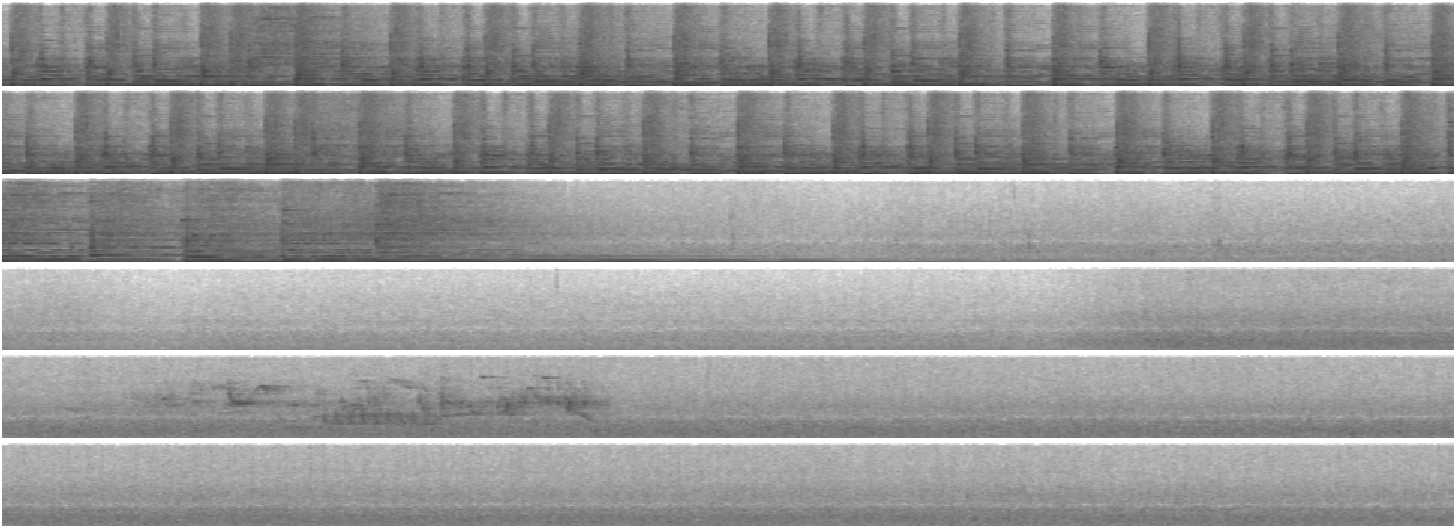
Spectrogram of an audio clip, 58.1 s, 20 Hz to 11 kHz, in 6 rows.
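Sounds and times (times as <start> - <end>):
river water rushing: 0.0 - 58.0
bird chirping: 39.2 - 42.8.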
